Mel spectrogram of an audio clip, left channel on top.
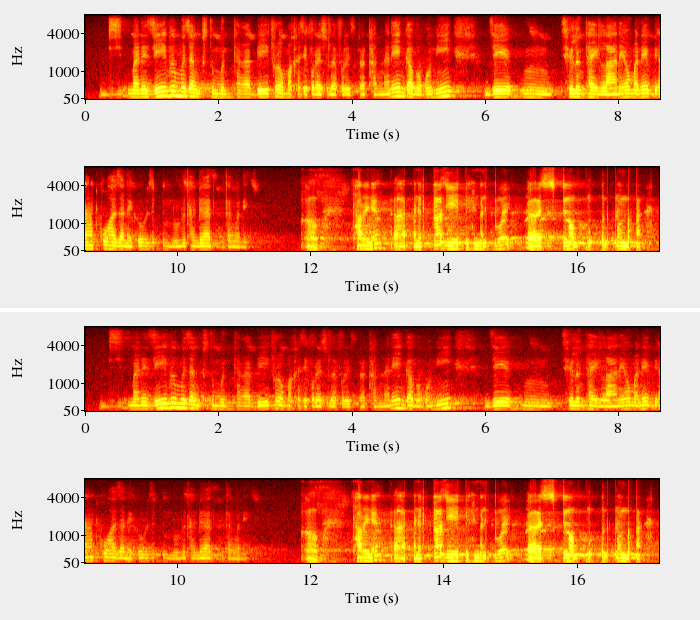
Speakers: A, on the left; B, in the centre.
A: सि माने जेबो मोजां बुस्थु मोननो थांङा बे फोराव माखासे फरायसुला फरायसुलिफ्रा थांनानै गावबा गावनि जे उम सोलोंथाइ लानायाव माने बिराद खहा जानायखौ जों नुनो थांदों आरो नोंथां माने
B: औ थारैनो ओ नोंथांङा जि होननानै बु ओ सिगांङाव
